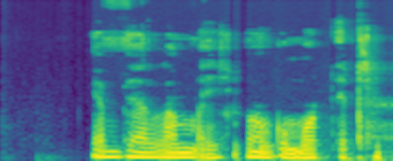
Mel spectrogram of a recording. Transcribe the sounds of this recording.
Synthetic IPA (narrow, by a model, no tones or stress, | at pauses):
jɛbːɛlamːa̰jiɗɔŋkɔmɔɗɛt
